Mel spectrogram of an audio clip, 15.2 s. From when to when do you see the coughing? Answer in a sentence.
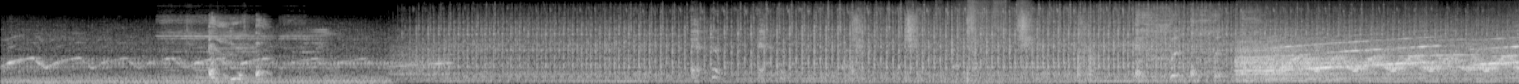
The coughing can be heard from 2.0 to 2.7 s, from 6.9 to 7.8 s and from 11.3 to 12.7 s.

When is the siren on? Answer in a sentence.
You can hear the siren from 0.0 to 4.5 s and from 12.3 to 15.1 s.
